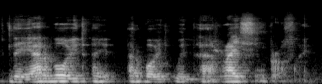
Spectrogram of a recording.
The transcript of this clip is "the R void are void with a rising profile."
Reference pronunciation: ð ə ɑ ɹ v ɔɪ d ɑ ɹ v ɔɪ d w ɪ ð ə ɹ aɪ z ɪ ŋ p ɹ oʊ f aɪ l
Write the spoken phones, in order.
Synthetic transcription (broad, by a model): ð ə ɑ ɹ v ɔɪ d ɑ ɹ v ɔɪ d w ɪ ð ə ɹ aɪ s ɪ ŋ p ɹ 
